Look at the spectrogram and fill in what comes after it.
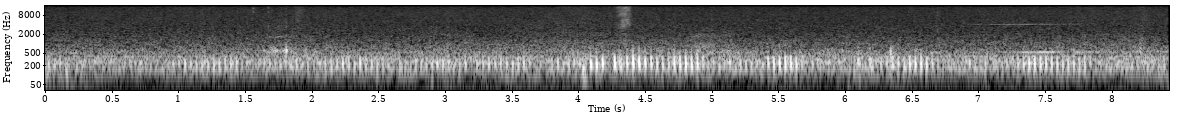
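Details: Purring from an orange tabby cat content after play with its owner: a low, pulsing rumble in rhythmic bursts that grows louder in the second half, with a brief sharp tap in the middle.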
